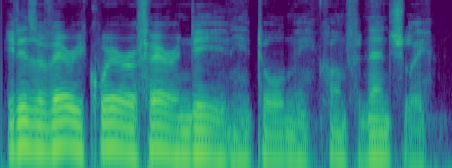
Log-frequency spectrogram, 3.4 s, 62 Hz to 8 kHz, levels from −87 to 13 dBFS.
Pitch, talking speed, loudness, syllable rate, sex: 90 Hz, 195 wpm, -16 LUFS, 5.9 syllables/s, male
